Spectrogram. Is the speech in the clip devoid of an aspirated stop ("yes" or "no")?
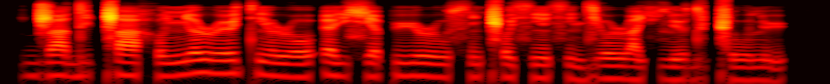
yes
